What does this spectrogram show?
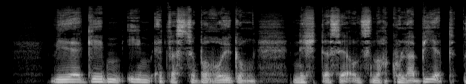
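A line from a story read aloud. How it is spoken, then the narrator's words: Plain. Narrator (German): sagte der 2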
